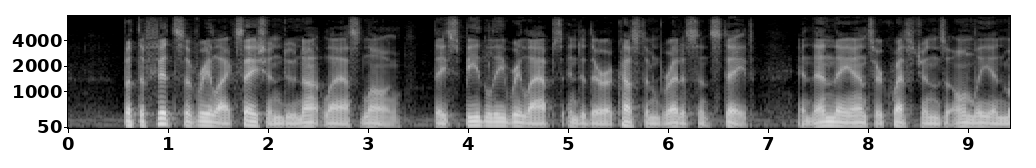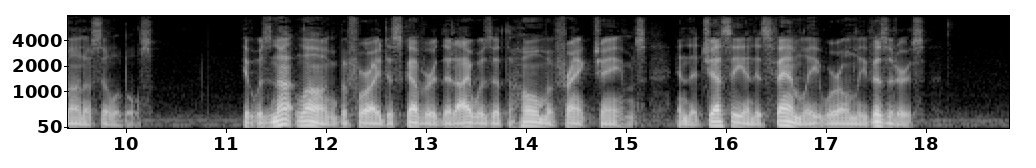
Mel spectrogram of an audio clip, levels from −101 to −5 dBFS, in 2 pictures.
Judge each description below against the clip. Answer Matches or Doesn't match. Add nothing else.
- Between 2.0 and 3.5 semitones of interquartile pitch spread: Doesn't match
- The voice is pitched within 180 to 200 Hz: Doesn't match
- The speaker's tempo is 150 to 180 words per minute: Matches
